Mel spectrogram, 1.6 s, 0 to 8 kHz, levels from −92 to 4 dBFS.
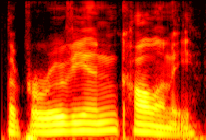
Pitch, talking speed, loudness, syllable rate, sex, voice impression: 115 Hz, 115 wpm, -16 LUFS, 5.0 syllables/s, male, very masculine, middle-aged, thick, slightly muffled, fluent, cool, slightly intellectual, slightly kind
